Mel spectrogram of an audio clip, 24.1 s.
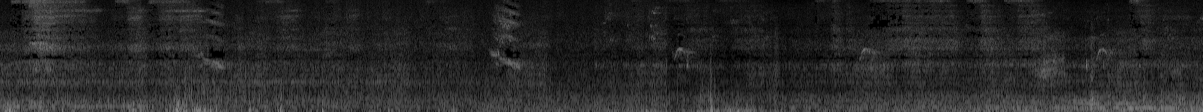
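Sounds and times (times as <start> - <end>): train rumble: 0.0 - 24.0
wheels squealing on curved track: 0.2 - 7.2, 8.5 - 10.9, 16.2 - 24.0.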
